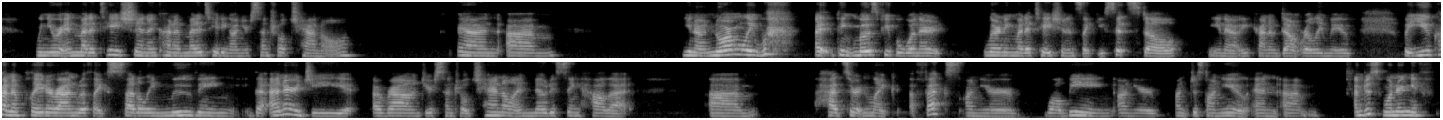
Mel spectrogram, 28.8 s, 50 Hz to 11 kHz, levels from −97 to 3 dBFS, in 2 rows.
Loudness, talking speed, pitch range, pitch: -32 LUFS, 165 wpm, 185-215 Hz, 195 Hz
